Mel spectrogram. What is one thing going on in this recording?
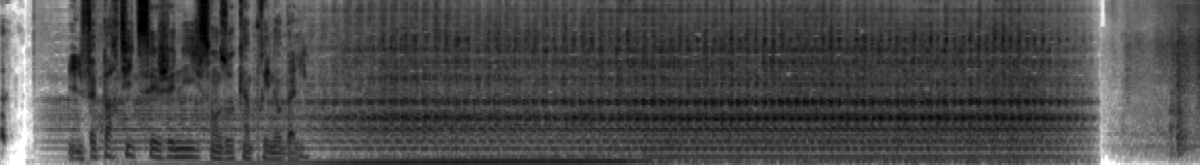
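An electric fan whirs steadily.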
